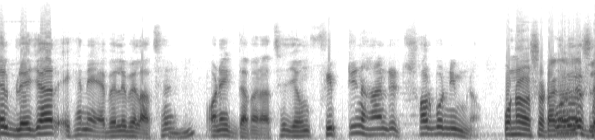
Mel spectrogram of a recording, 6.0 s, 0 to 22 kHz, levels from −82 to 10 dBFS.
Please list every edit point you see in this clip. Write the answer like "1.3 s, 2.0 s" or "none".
none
